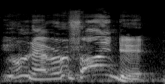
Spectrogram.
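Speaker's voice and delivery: high, cautioning granny voice; a grandmother's high warning. A narrator's reading. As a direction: warn him like a fond grandmother. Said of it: "she warned".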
